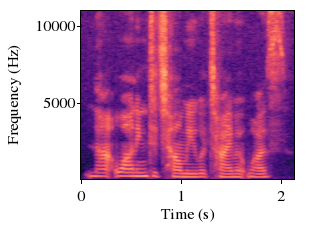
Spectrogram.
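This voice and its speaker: Woman playing lovelorn young woman, anxious, fretful self-questioning, medium pitch, audio drama. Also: level tone, moderate pace, no echo, studio quality, close to an everyday voice. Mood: tender, grateful. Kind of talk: audio theatre acting.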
